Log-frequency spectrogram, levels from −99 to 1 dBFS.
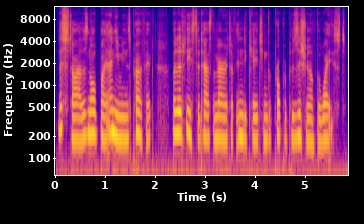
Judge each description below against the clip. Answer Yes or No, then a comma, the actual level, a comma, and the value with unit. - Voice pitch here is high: Yes, high, 195 Hz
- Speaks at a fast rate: Yes, fast, 235 wpm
